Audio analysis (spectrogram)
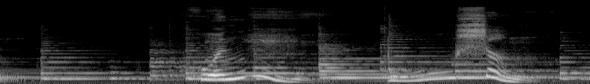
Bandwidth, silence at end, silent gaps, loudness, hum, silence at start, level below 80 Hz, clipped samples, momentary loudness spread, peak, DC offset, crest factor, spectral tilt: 15.5 kHz; 0 s; none; -18 LUFS; none; 0 s; -56 dBFS; under 0.1%; 20 LU; -2 dBFS; under 0.1%; 18 dB; -6 dB/octave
